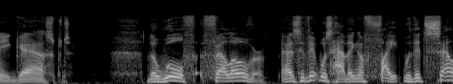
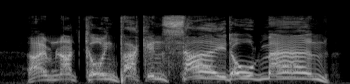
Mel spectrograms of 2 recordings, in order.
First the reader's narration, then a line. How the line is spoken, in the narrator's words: the beast bellowed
